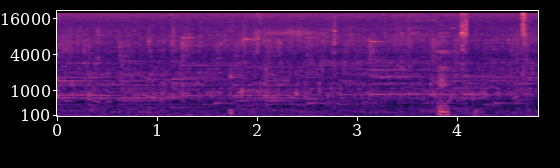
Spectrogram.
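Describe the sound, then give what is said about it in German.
Steady trickling and splashing water from a sewer runs through the whole recording, sounding like a small stream, with a brief louder splash near the end; no one speaks over it. “Hört man eigentlich das, das Plätschern im Hintergrund? Das klingt, als wären wir neben einem schönen Bach und nicht neben einer gammeligen Kanalisation.”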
